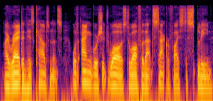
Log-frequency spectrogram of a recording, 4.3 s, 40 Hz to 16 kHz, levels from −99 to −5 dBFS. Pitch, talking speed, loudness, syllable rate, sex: 95 Hz, 210 wpm, -20 LUFS, 5.9 syllables/s, male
